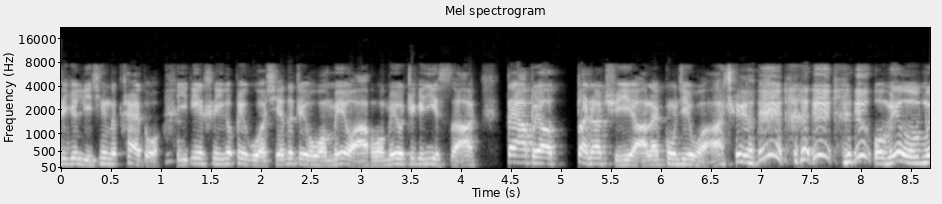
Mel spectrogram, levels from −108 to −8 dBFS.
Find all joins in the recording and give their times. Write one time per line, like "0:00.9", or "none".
0:01.2
0:03.1

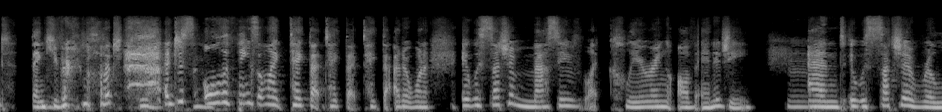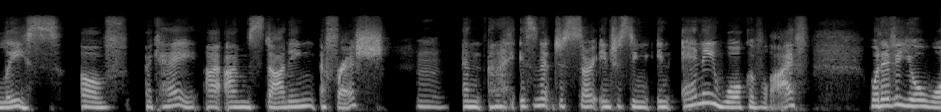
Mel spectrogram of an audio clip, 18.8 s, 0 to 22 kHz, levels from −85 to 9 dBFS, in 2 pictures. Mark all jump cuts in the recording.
0:13.9

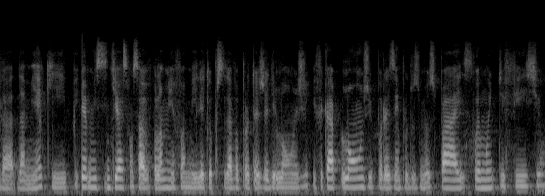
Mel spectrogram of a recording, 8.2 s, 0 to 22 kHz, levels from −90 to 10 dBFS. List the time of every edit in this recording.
none

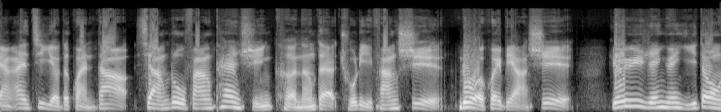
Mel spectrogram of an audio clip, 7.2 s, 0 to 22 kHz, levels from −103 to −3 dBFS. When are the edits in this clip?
0:04.5

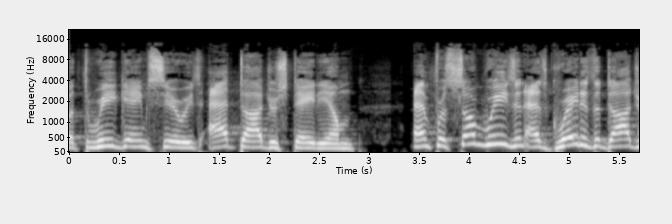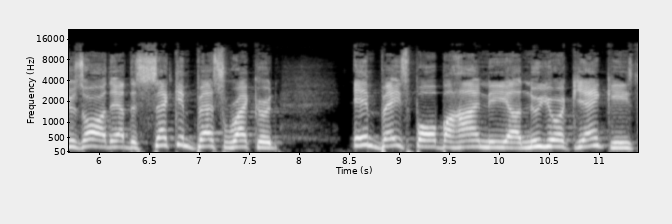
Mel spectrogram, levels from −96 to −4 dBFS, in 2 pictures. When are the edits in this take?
none

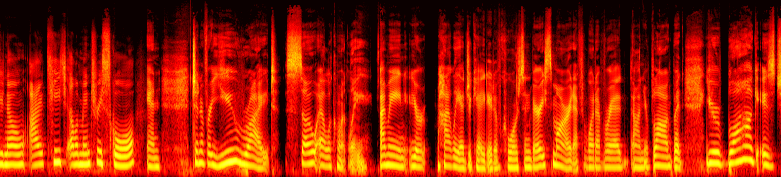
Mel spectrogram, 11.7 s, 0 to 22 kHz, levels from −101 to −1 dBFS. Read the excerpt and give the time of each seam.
0:02.2

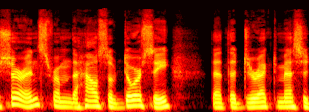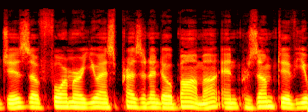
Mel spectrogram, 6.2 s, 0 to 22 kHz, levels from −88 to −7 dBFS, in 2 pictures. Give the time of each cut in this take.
none

